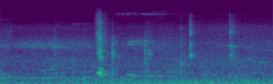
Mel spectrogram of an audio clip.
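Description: A metal spoon clinks several times against steel serving pots as jhal muri ingredients are scooped, the loudest clink about three-quarters of a second in. Under it runs a steady low rumble of road traffic.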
